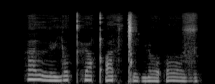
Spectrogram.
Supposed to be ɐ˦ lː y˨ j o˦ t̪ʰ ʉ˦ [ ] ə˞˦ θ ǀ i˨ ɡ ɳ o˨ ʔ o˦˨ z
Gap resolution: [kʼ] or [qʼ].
qʼ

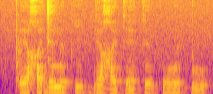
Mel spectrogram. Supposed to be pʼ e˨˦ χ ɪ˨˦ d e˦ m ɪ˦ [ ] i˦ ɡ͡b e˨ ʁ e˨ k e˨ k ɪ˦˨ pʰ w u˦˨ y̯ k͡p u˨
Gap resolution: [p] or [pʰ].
pʰ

